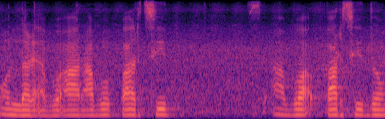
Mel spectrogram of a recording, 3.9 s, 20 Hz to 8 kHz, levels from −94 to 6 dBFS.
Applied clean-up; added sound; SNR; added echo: none; none; none; none.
